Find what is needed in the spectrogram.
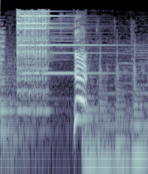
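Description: Telephone bell ringing once, a short, bright ring lasting about half a second, over background music. About a second later comes a short, loud sliding sound, and low steady music follows.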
